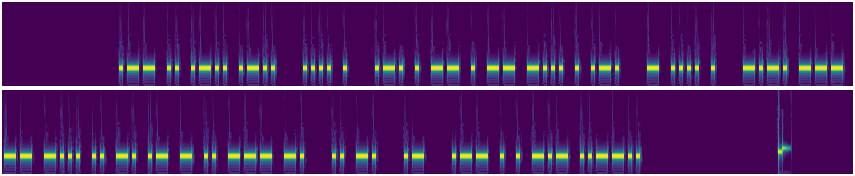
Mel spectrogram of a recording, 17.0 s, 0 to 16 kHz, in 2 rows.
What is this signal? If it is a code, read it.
Morse code, heard as a keyed tone, about 32 wpm, 700 Hz. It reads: WILL HE REMEMBER THE COMBINATION IN A WEEK?
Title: Sentences from Top 1000 Words - Review Part 6 - 30wpm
